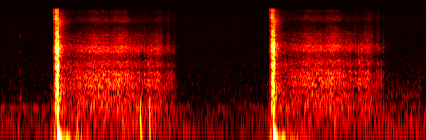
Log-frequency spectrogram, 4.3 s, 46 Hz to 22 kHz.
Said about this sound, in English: Every Friday night, when the sun goes down, Jewish families sit down together for a very special meal. Let's listen to them now. First, the mother lights 2 candles.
